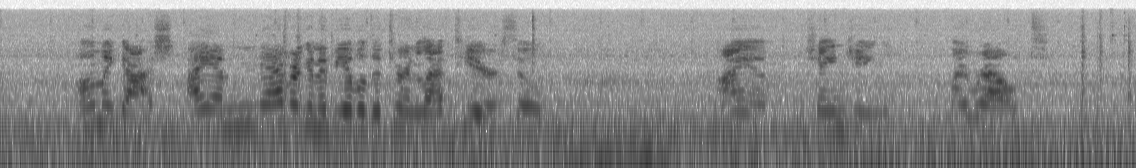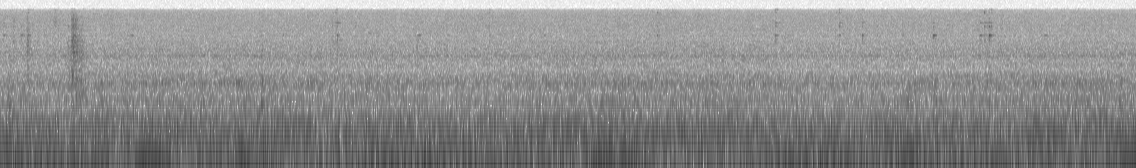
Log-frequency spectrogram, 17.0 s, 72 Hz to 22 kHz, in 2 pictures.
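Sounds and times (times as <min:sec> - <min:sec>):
air conditioning fan: 0:00.0 - 0:17.0
car engine hum: 0:00.0 - 0:17.0.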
